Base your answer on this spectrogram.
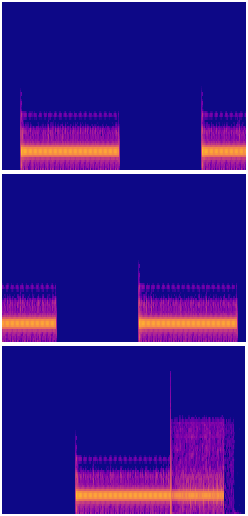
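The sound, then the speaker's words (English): Ringback tone of a telephone call being placed: four long, steady ringing tones separated by regular pauses. The last tone is cut short by a click and a softer noise. “I want to call the Bissing House. Alright, you will speak to Bissing House.”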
